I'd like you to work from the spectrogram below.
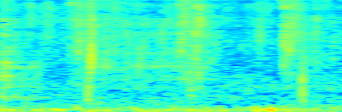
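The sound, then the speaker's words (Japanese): Footsteps crunch over ground damp from earlier light rain in a narrow pedestrian lane, at a steady walking pace, three soft gritty steps about half a second apart, over a low background rumble. “あの足音、サクサクって言いますね、雨が少し、えー、先ほどまでばらっとしてたもんですから、足の足音、ね足音、いいですね、足音も。”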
